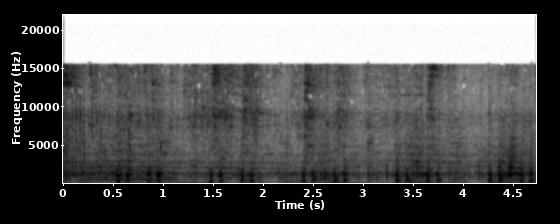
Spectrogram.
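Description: KA Pasundan passenger coaches of a passing train rolling by, their wheels clattering over the rail joints in an uneven clickety-clack.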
